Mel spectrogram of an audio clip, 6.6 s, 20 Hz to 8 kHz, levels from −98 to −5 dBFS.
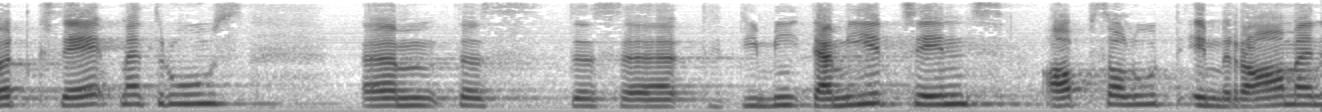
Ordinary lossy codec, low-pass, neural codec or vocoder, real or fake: none; 7.2 kHz; none; real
